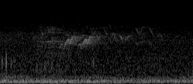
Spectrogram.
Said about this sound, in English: That was a yellowthroat and a song sparrow both same time there.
